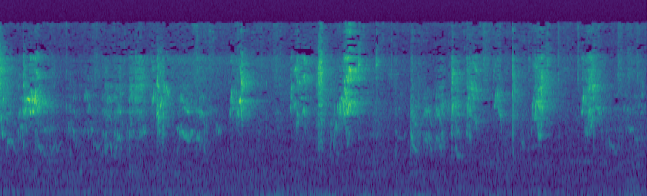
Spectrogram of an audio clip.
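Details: Budgerigars chattering softly with irregular chirps and short warbled squeaks over a constant low background hum.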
